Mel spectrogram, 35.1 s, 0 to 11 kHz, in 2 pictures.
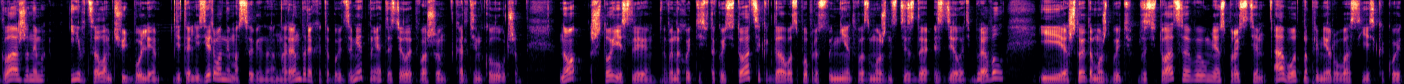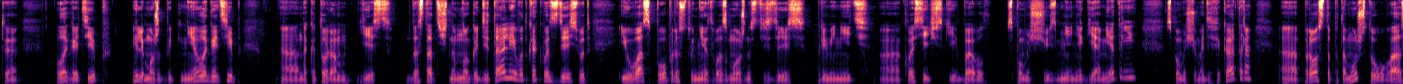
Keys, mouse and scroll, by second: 12.8 z, 13.7-15.3 drag, 17.7-20.8 drag, 22.2 click, 22.7 Tab, 23.2 middle click, 24.0 shift+middle click, 24.6 middle click, 26.0-27.3 middle drag, 28.2 shift+middle click, 29.1 shift+middle click, 30.3 Tab, 31.9 shift+middle click, 33.3-35.0 middle drag.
